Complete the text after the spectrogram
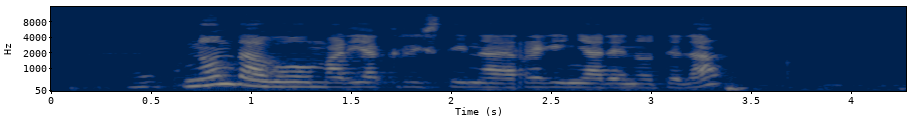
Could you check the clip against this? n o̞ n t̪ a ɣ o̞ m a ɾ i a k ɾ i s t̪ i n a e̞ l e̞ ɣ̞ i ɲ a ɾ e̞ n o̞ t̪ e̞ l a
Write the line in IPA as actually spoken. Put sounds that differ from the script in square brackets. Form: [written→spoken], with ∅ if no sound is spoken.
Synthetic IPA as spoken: n o̞ n [t̪→d̪] a ɣ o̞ m a ɾ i a k ɾ i s t̪ i n a e̞ [l→r] e̞ ɣ̞ i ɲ a ɾ e̞ n o̞ t̪ e̞ l a

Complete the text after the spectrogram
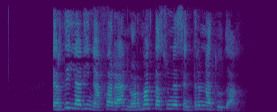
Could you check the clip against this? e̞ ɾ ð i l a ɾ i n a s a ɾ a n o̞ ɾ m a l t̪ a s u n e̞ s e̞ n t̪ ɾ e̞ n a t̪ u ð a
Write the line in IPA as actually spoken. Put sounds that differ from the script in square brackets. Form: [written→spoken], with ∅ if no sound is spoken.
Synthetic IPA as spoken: e̞ ɾ ð i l a ɾ i n a [s→f] a ɾ a n o̞ ɾ m a l t̪ a s u n e̞ s e̞ n t̪ ɾ e̞ n a t̪ u ð a

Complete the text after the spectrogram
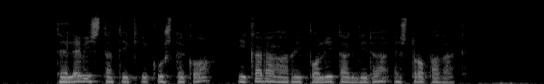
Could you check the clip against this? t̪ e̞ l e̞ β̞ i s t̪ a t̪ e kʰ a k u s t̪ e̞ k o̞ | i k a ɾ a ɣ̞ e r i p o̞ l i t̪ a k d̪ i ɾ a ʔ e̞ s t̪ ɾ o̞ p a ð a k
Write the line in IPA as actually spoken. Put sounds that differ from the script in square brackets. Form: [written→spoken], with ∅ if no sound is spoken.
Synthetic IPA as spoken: t̪ e̞ l e̞ β̞ i s t̪ a t̪ [e→i] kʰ [a→i] k u s t̪ e̞ k o̞ | i k a ɾ a ɣ̞ [e→a] r i p o̞ l i t̪ a k d̪ i ɾ a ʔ e̞ s t̪ ɾ o̞ p a ð a k

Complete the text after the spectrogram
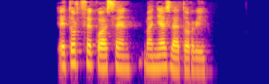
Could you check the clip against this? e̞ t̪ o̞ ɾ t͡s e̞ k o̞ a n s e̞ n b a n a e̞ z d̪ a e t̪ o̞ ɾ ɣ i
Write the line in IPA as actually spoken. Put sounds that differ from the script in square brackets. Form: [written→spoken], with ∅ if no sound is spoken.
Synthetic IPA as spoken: e̞ t̪ o̞ ɾ t͡s e̞ k o̞ a [n→∅] s e̞ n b a [n→ɲ] a e̞ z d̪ a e t̪ o̞ ɾ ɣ i

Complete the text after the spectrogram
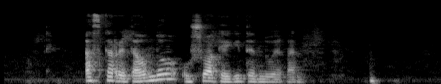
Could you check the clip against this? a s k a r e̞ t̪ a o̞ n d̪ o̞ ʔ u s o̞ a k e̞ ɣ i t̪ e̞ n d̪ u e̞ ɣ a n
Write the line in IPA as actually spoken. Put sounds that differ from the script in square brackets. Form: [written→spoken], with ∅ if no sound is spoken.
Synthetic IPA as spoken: a s k a r e̞ t̪ a o̞ n d̪ o̞ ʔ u s o̞ a k e̞ ɣ i t̪ e̞ n d̪ u e̞ ɣ a n

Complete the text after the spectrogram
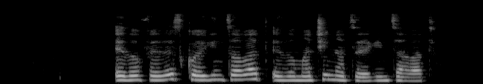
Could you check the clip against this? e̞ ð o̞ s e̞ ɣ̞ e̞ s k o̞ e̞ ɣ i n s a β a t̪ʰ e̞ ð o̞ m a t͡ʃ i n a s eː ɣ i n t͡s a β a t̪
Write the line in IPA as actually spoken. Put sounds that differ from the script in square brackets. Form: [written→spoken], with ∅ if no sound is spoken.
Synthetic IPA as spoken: e̞ ð o̞ [s→f] e̞ [ɣ̞→ð̞] e̞ s k o̞ e̞ ɣ i n [s→t͡s] a β a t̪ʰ e̞ ð o̞ m a t͡ʃ i n a [s→t͡s] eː ɣ i n t͡s a β a t̪

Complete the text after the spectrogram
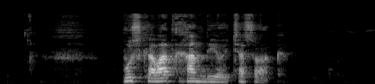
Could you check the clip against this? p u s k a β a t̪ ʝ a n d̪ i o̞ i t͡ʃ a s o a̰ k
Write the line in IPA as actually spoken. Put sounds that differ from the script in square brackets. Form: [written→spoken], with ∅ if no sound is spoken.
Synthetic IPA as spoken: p u s k a β a t̪ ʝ a n d̪ i o̞ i t͡ʃ a s o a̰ k

